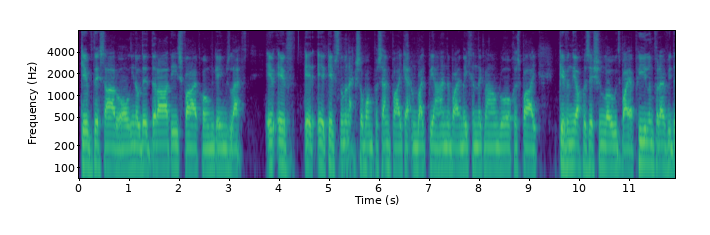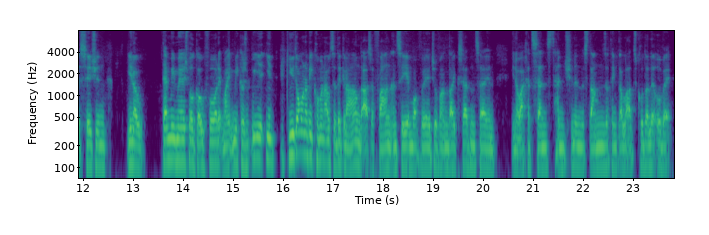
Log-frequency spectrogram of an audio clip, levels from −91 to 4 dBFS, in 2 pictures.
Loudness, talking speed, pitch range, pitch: -25 LUFS, 245 wpm, 95-110 Hz, 100 Hz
